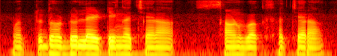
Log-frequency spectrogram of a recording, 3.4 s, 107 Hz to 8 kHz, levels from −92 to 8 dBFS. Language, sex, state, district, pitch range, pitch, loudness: Kannada, male, Karnataka, Bidar, 105-115 Hz, 110 Hz, -17 LUFS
